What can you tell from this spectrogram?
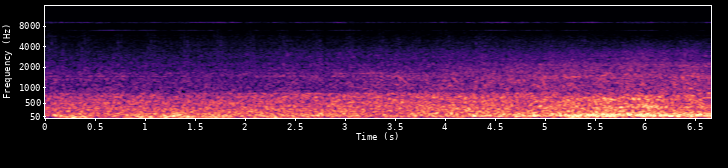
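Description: Airbus A340-300 airliner on its landing rollout just after touchdown: a steady rushing noise from its four CFM56 jet engines and tyres on the runway, growing louder over the last couple of seconds.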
